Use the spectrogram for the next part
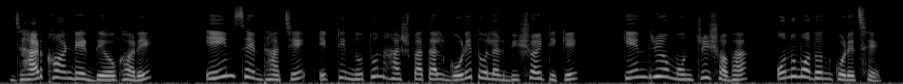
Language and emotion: Bengali, neutral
